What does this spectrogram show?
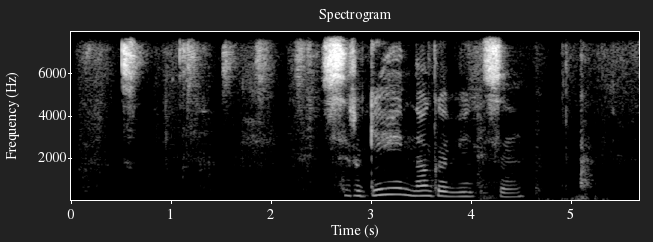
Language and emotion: Russian, neutral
